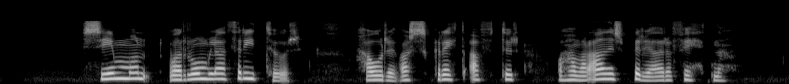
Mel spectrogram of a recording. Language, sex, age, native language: Icelandic, female, 30-39, Icelandic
